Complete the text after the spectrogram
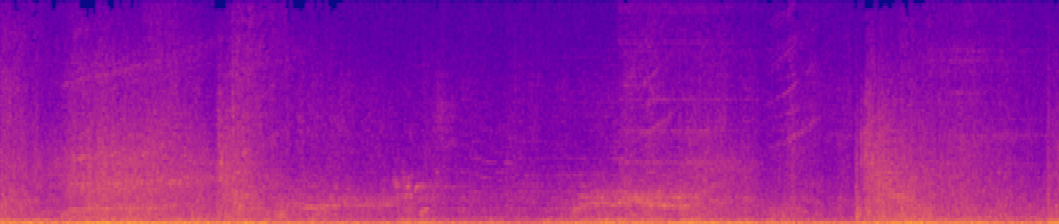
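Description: Blades whoosh and clash in a fight.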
